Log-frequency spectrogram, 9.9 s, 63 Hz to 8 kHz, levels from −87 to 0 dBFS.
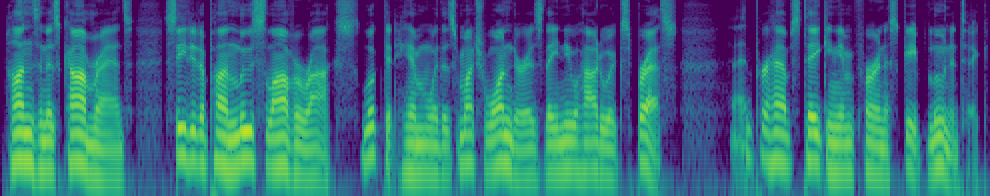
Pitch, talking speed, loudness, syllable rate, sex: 120 Hz, 180 wpm, -20 LUFS, 5.1 syllables/s, male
